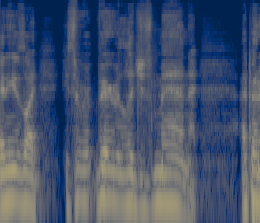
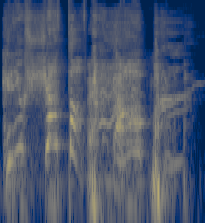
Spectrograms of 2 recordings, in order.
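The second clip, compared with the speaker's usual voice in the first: acted very high, long, drawn-out angry holler; 4 dB louder than usual. Imagining a sound recordist during a noisy scene: imitating someone yelling. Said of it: "just yelling".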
